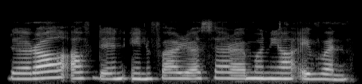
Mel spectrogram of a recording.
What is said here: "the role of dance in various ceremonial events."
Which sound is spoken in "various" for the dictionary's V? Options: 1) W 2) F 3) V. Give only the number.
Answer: 2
